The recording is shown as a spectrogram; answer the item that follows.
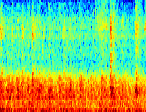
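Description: Steady background noise with no distinct event, and a faint click about one and a half seconds in.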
